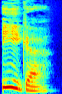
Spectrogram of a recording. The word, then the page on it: eager: British English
